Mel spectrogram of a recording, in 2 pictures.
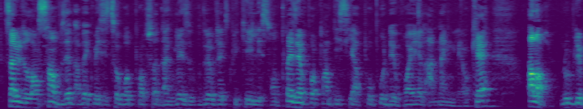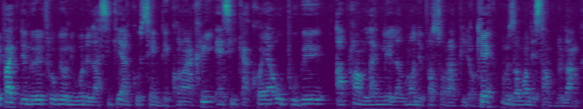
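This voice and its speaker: A man's voice: lowish voice, fairly bright tone, recorded from a distance. Man teaching a lesson in an echoey room. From Guinea. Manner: explains slowly, often checks with "ok?" and "you understand me?". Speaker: English teacher. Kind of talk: language lesson.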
